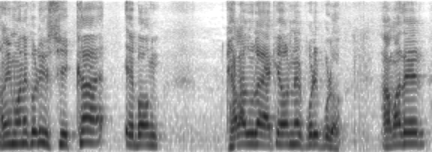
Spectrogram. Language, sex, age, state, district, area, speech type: Bengali, male, 60+, West Bengal, Paschim Bardhaman, urban, spontaneous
